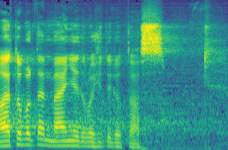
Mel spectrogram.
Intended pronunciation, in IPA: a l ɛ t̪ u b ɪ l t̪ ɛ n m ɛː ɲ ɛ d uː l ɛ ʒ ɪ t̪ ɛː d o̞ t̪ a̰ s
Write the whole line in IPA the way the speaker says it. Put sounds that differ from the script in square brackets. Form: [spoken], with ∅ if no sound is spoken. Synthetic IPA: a l ɛ t̪ [o] b ɪ l t̪ ɛ n m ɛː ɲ ɛ d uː l ɛ ʒ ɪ t̪ [iː] d o̞ t̪ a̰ s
